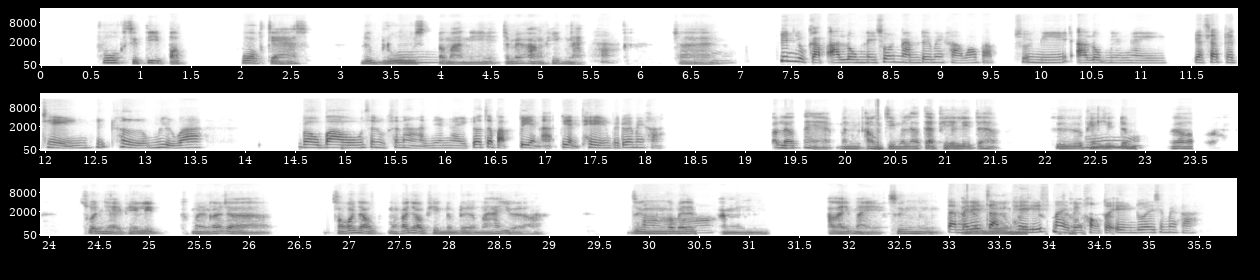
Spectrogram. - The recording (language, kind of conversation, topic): Thai, unstructured, คุณชอบฟังเพลงระหว่างทำงานหรือชอบทำงานในความเงียบมากกว่ากัน และเพราะอะไร?
- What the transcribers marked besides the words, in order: tapping; unintelligible speech; other noise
